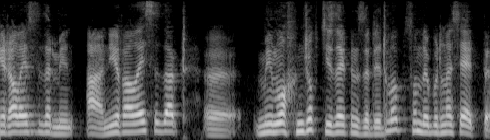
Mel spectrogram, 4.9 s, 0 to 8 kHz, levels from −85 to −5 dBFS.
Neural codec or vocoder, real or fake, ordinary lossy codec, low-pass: codec, 16 kHz, 0.5 kbps, X-Codec, WavLM features, trained on Multilingual LibriSpeech; fake; none; none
